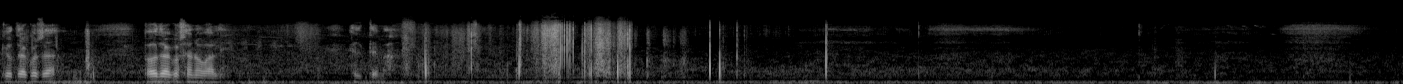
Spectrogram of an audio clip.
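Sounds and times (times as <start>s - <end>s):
dry stems crackling: 0.0s - 10.0s
footsteps through dry grass: 2.2s - 7.8s
breathy hiss on microphone: 7.9s - 10.6s, 11.8s - 13.8s.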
